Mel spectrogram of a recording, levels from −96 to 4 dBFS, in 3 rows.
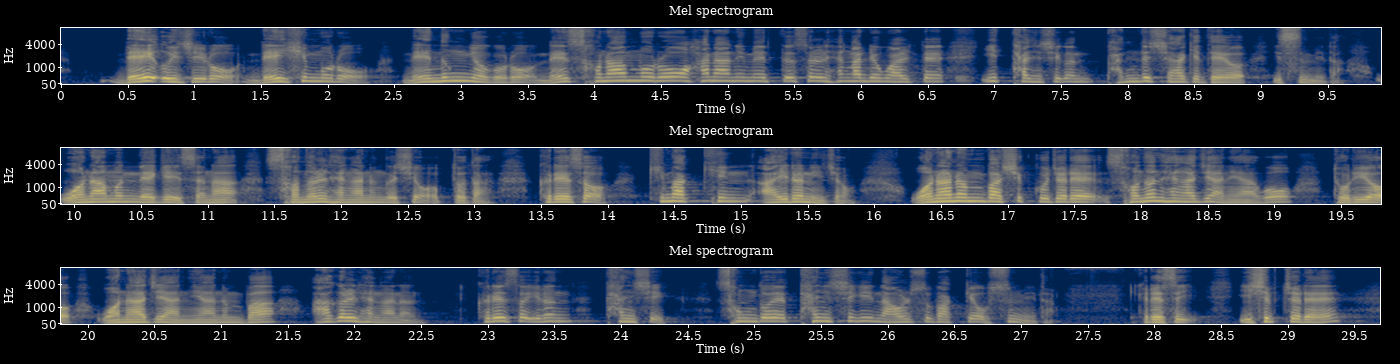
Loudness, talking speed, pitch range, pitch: -29 LUFS, 265 characters per minute, 145-195 Hz, 170 Hz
